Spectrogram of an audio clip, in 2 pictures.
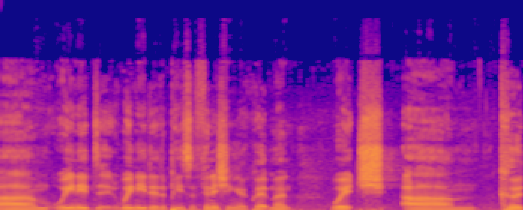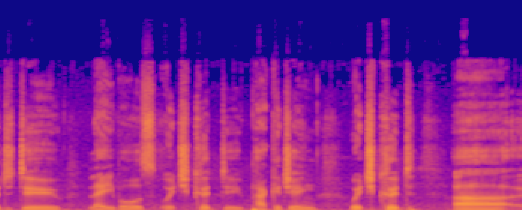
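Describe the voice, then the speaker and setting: A man speaks at medium pitch with fairly even intonation. Music plays in the background. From Britain. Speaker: sales manager for a print finishing equipment maker. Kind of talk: panel discussion. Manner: hesitant, many fillers.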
